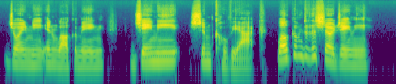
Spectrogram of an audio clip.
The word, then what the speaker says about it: Szymkowiak: Please join me in welcoming Jamie Shimoviaak.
